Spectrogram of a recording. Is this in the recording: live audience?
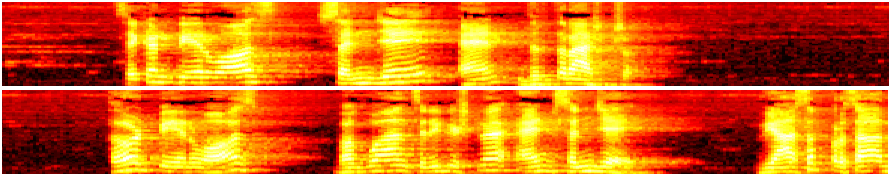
yes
